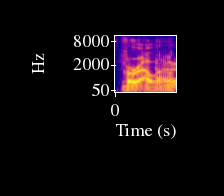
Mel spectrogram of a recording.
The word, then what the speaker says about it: Varela: Well, Carlos, it's Carlos Varela. – Varela, okay. – That's his pronunciation.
